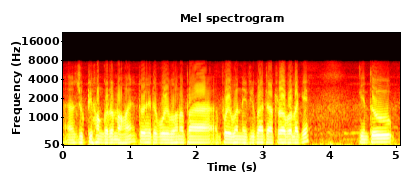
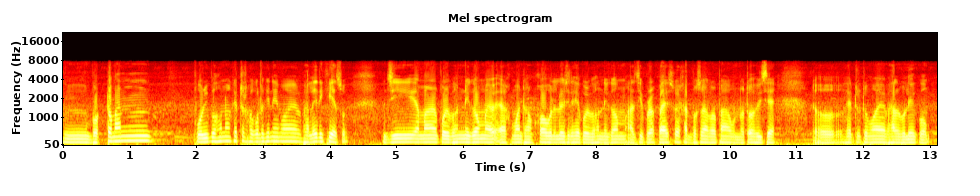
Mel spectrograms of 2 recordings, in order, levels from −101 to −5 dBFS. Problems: constant background noise, background conversations at intervals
